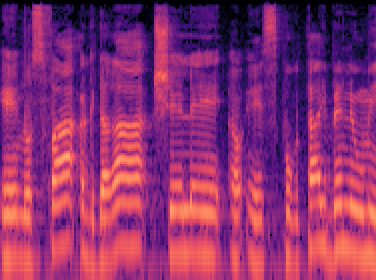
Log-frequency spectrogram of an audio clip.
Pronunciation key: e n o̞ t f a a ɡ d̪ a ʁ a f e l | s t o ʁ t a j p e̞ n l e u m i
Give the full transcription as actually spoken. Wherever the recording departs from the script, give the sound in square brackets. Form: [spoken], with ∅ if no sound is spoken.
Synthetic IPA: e n o̞ [s] f a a ɡ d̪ a ʁ a [ʃ] e l | s [p] o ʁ t a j [b] e̞ n l e u m i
